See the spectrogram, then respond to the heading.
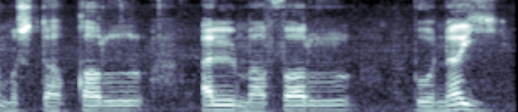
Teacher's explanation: مثلا مستقر، المفر، بنی، ٹھیک ہے، اصل الفاظ ہیں مستقر، المفر، بنی، اور وقف کے بعد یوں پڑھیں گے: مستقر، المفر، بنی، اور یہ آخری حرف پہ زور دینا ضروری ہے تاکہ تشدید کی وضاحت ہو · اس کی ادائیگی کا طریقہ یہ ہے کہ مشدد حرف سے پہلے حرف پر زور دے کر وقف کیا جائے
